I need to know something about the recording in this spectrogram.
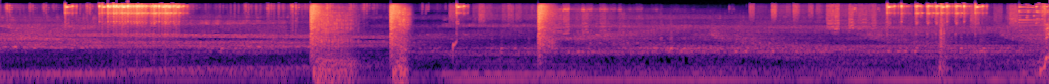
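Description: Coins chime as they are collected.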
